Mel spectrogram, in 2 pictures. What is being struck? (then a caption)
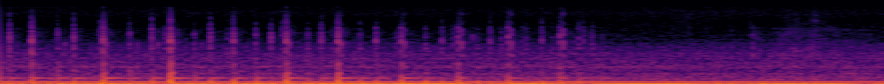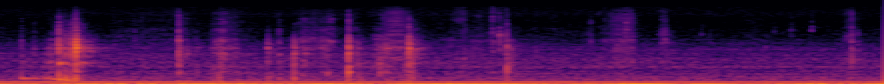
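Plastic shaker bottle. A hand-sized plastic shaker or sports bottle with printed graphics and a closed yellow flip cap on a strap is held in the hands and tapped with the fingertips throughout. The taps are quick, dry clicks over a steady low hum.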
